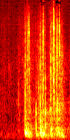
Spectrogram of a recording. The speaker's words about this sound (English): I'm coming in, aren't I? It's that stupid bleeding handle on the door. You want to get it fixed? Yes. I meant to.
